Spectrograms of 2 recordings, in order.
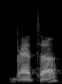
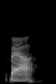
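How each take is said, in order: First: The word is said with both syllables in full. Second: The word is mumbled and clipped to one syllable. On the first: "em vez de dizeres beta" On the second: "o mumbling, que é o não dizer essas palavras"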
